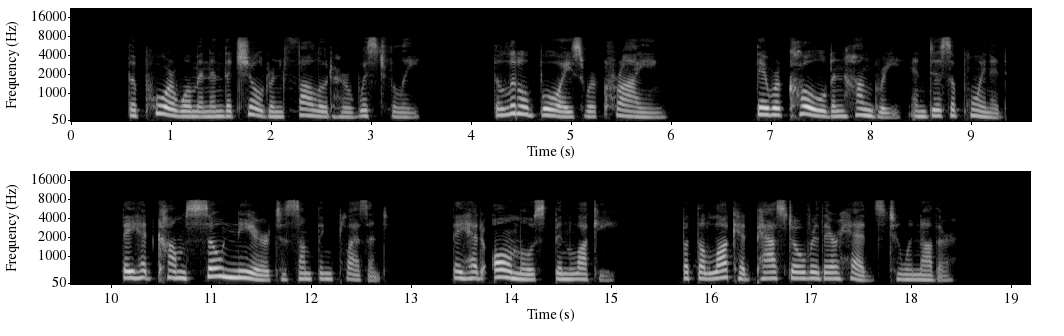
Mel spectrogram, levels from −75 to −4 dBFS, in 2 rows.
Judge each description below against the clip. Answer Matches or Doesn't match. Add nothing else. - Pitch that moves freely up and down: Doesn't match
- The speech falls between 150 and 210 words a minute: Doesn't match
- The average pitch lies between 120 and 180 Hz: Doesn't match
